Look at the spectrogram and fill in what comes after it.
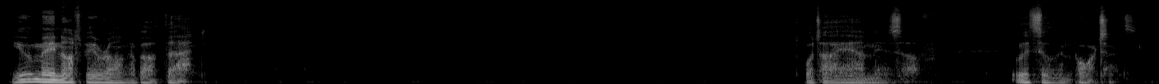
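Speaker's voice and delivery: oddly rasping, weird made-up character voice. Voicing a character who says what it is matters little: weirdly raspy character voice. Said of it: "really weirdly raspy here".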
